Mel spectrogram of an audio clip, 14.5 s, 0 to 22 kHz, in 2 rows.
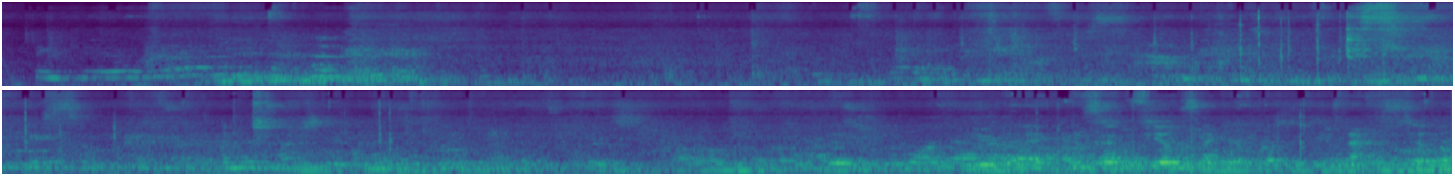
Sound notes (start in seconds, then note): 0.9 audience laughing lightly; 9.4 audience chatting; 9.4 speaking faintly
